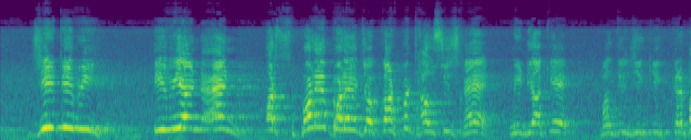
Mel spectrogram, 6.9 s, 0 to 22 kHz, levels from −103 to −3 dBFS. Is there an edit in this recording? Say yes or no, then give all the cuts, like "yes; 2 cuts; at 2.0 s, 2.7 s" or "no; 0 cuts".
no; 0 cuts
